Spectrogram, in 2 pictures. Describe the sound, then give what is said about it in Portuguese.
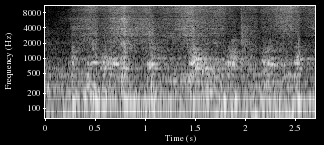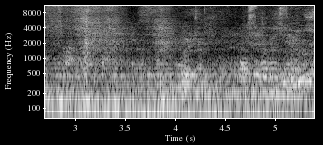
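A locomotive passing by: a loud, steady low rumble with a rhythmic clatter of wheels and a hiss on top that lasts throughout. “Já passa uma locomotiva.”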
